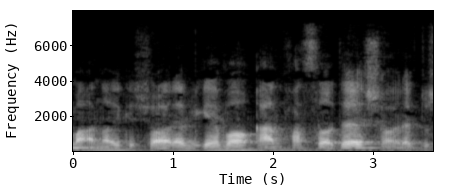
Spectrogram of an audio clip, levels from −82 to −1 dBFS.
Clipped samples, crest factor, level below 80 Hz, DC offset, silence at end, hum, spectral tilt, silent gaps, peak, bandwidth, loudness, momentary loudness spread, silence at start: under 0.1%; 18 dB; -50 dBFS; under 0.1%; 0 s; none; -6 dB/octave; none; -4 dBFS; 7.4 kHz; -24 LUFS; 9 LU; 0 s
